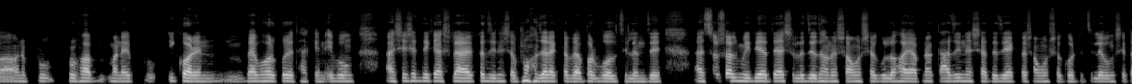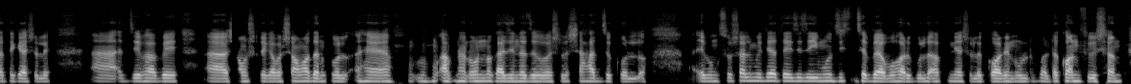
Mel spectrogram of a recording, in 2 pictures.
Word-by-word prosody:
মানে 145 -1 -3
প্র 155 - -11 0.3
প্রভাব 150 -1 +3 0.2
মানে 145 -1 +1 0.2
প্র - - -26 0.3
ই - - -7
করেন 140 -2 +6 0.4
ব্যবহার 150 +1 +4
করে 150 -1 +3
থাকেন। 140 0 -7
উম - - -7
এবং 145 0 0 0.4
আ - - +3
শেষের 160 0 -2
দিকে 155 0 +1
আসলে 155 - -2
আরেকটা 145 +2 +3
জিনিস 145 0 -2
আ - - -5
মজার 155 -2 +4
একটা 150 +1 -3
ব্যাপার 140 +2 +3
বলছিলেন 135 0 0
যে, 140 - +4 0.4
আ - - +3
সোশ্যাল 165 +1 +2
মিডিয়া 155 +1 +4
তে - - +2
আসলে 145 -1 -3
যে - - +6
ধরনের 145 -1 -1
সমস্যাগুলো 140 0 0
হয় 140 -1 +4
আপনার 150 +1 -4
কাজিন 150 +1 +1
এর - - -8
সাথে 145 -1 -1
যে 140 - +3
একটা 140 - -5
সমস্যা 140 0 -4
ঘটেছিলো 140 0 -6
এবং 140 - -3
সেটা 145 - -4
থেকে 145 0 -2
আসলে 145 0 -5 0.5
আ - - -3 0.3
যেভাবে 150 -1 +2 0.4
আ - - +2 0.2
সমস্যাটাকে 145 0 -2
আবার 140 +1 -1
সমাধান 145 -1 +3
করল 145 -1 0 0.2
হ্যাঁ। 145 -1 +3
আপ 135 - -8 0.3
হু - - -5 0.2
আপনার 155 0 -1
অন্য 150 0 0
কাজিনরা 145 0 +4
যেভাবে 145 0 +2
আসলে 145 0 -6
সাহায্য 145 -1 -1
করলো। 135 -1 -2 0.6
এবং 145 0 -1
সোশ্যাল 165 +2 0
মিডিয়া 165 +1 +4
তে - - -1
এই - - -2
যে 155 - +3
ইমোজিস 155 0 -2
যে 155 - +4
ব্যবহারগুলো 145 0 +3
আপনি 145 +1 -10
আসলে 140 0 -3
করেন 140 0 +5
উল্টোপাল্টা 145 0 -3
কনফিউশন 145 0 +2
145 Hz, 200 wpm, -23 LUFS, 140-150 Hz, 0.6 s, করেন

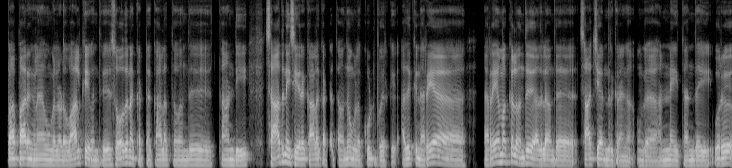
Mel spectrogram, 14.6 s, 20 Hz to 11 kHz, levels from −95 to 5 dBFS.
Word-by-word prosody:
இப்ப 105 - +4 0.2
பாருங்களேன் 100 -3 +3
உங்களோட 90 -1 +1
வாழ்க்கை 120 +5 +1
வந்து 90 0 -2 0.2
சோதன 120 +4 +2
கட்ட 95 -1 -4 0.2
காலத்த 95 0 -1 0.2
வந்து 90 +1 -1 0.6
தாண்டி, 95 -1 +1 0.6
சாதனை 135 +7 +3
செய்ற 110 -4 +3
காலகட்டத்த 95 -1 -1
வந்து 100 +4 0
உங்கள 95 -4 +1
கூட்டு 105 0 -1
போயிருக்கு. 90 0 -3 0.2
அதுக்கு 110 +2 0
நெறைய 110 +8 +2 1.0
அ - - -1
நெறைய 115 +8 +1
மக்கள் 145 +1 +1
வந்து 115 +2 +2 0.2
அதுல 95 +1 +3
அந்த 90 0 -1 0.5
சாட்சியா 105 +1 +1
இருந்திருக்குறாங்க. 90 -3 -2 0.2
உங்க 90 -1 -2 0.3
அன்னை, 95 +1 0 0.2
தந்தை 90 0 0 0.3
ஒரு 110 +1 +3
95 Hz, 125 wpm, -23 LUFS, 95-110 Hz, 1.0 s, இப்ப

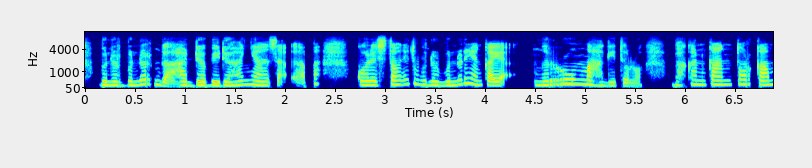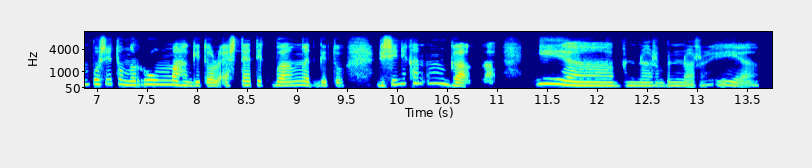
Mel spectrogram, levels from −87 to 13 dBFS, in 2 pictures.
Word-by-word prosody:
bener-bener 215 +4 0
nggak - - +2 0.2
ada 210 +4 +3
bedanya 215 +4 +1
sa - - 0
eee, - - -6
apa, - - -5 0.4
College 225 -1 +5
Town 250 0 +3
itu 280 0 -4
bener-bener 215 +2 -2
yang 255 -5 -1
kayak 210 - +6 0.3
ngerumah 260 +3 +2
gitu 195 -2 -4
loh, - - -9 0.3
bahkan 260 -2 -3
kantor 255 +2 +1
kampus 260 +3 +2
itu 280 - -8
ngerumah 250 -1 +1
gitu 195 -2 0
loh, - - -2
estetik 220 +1 +2
banget 210 +1 +1
gitu. 175 - -7 0.3
Di 195 - +1
sini 255 +7 +6
kan 320 -1 -5
enggak, 315 -4 +2
Kak. - - -7 0.4
Iya, 285 -5 +3 0.5
benar 190 -1 -6
benar, 190 0 -7 0.2
iya. 210 -3 -7
230 Hz, 155 wpm, -26 LUFS, 210-260 Hz, 0.5 s, kayak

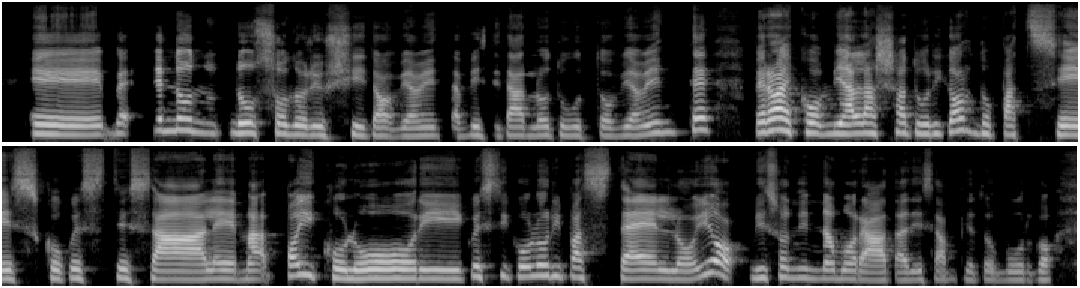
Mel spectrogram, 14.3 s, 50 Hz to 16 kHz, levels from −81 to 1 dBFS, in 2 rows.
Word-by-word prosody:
e 195 -2 +3
beh 220 +9 -6
e 280 - +2
non 270 -5 -1
non 225 -1 +2
sono 205 -3 -2
riuscita 185 -1 -4
ovviamente 165 +1 -6
a - - -8
visitarlo 175 0 -5
tutto 175 -1 -11
ovviamente, 230 - -3 0.2
però 245 +5 +7
ecco 235 -6 +4
mi 210 +1 -2
ha 205 - +7
lasciato 220 +1 0
un 210 - -1
ricordo 220 0 -2
pazzesco 190 -1 -2
queste 200 +1 -5
sale, 175 0 +5
ma 180 +1 0
poi 255 +2 +1
i - - -6
colori, 195 -1 +2
questi 235 +4 -5
colori 240 +2 -2
pastello, 190 -5 +1
io 295 +9 +1
mi 205 0 -5
sono 210 0 -6
innamorata 180 -4 -1
di 170 +2 -10
San 180 - -10
Pietroburgo 165 -1 -12
195 Hz, 150 wpm, -24 LUFS, 180-220 Hz, 0.2 s, però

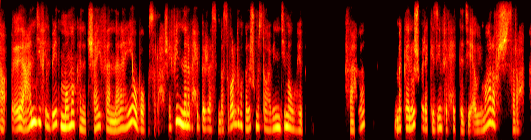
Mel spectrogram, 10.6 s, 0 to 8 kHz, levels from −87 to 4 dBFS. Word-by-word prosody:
آه، - - 0
آآ - - +3
عندي 270 +2 +6
في 235 - -3
البيت 215 +4 -2
ماما 195 +4 +5
كانت 155 -9 -7
شايفة 185 0 0
إن 140 -1 -1
أنا 165 +5 -2
هي 240 +9 +1
وبابا 175 - 0
الصراحة - - -7
شايفين 205 +10 +2
إن 250 -4 +9
أنا 215 -1 +4
باحب 200 0 -6
الرسم 165 -3 -5
بس 145 - -10
برضه 225 +5 0
ما 220 - -3
كانوش 170 +1 -4
مستوعبين 170 -4 -5
إن 190 - +3
دي 205 +3 -2
موهبة 155 -8 -2 0.8
فاهمة، - - -6 0.6
ما 165 - -3
كانوش 180 +5 +1
مركّزين 160 0 -5
في 180 - -8
الحتّه 165 -5 -8
دي 125 - -4
أوي 135 +2 -6
ما 185 - -4
أعرفش 255 -3 +4
الصراحة، - - -8
185 Hz, 210 wpm, -23 LUFS, 160-220 Hz, 0.8 s, إن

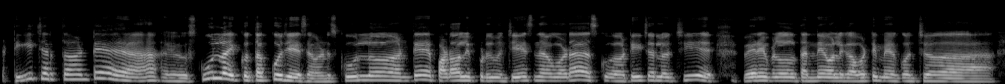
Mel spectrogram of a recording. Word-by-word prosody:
టీచర్‌తో 240 +4 -3
అంటే, 230 +5 -4 0.3
అహా! 165 0 0 0.2
అయ్యో! 150 -1 -3 0.2
స్కూల్లో 265 - +3
ఎక్కువ 200 -2 -1
తక్కువ 185 +5 +3
చేసేవాడిని. 145 -4 +1
స్కూల్లో 190 +5 0 0.2
అంటే 175 +4 -2 0.2
పడవలిప్పుడు 175 0 +1 0.2
చేసినా 180 +1 0
గూడా, 170 +3 +1 0.2
స్కు 175 0 -9 0.2
టీచర్లొచ్చి 180 0 -2 0.6
వేరే 175 +2 +4
పిల్లల్ని 170 -1 0
తన్నేవాళ్ళు 160 0 +1
కాబట్టి, 155 +4 0
మేము 155 -2 -2
కొంచెం 150 0 -2 0.2
ఆహ్, 135 -1 -2
170 Hz, 130 wpm, -23 LUFS, 160-190 Hz, 0.6 s, వేరే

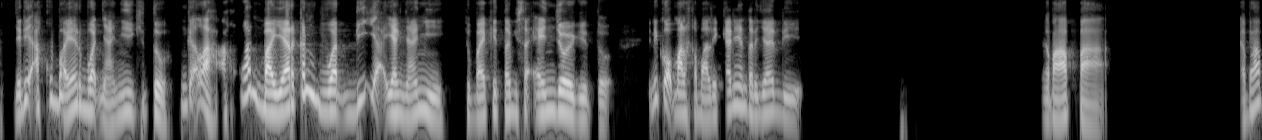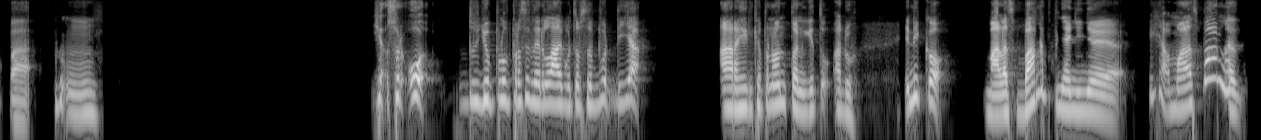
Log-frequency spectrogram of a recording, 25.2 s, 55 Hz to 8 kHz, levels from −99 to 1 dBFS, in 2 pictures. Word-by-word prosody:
jadi - - -1
aku 235 - -4
bayar 170 - +1
buat 165 -3 0
nyanyi 135 +9 -5
gitu? 135 -4 -3 0.2
Nggak 210 +4 -3
lah, - - +6
aku - - -8
kan - - +2
bayar 150 +2 +9
kan 285 +2 +4
buat 155 - +3
dia 220 - -3
yang 140 -1 +2
nyanyi 130 -4 -3 0.2
supaya 125 +1 0
kita 145 +1 -4
bisa 145 -1 -6
enjoy 145 0 +3
gitu, 115 -3 -8 0.4
ini - - -11
kok - - +3
malah 145 -1 +5
kebalikannya 130 +9 -3
yang 175 - -5
terjadi. 140 -4 -5 2.4
Nggak - - -9
apa-apa. - - 0 1.4
Nggak - - -10
apa-apa, 115 -2 -5 0.2
mhm. 145 -5 -7 2.7
Ya - - -5
ser - - -2
o - - +6 0.3
tujuh 215 +3 -1
puluh 225 +1 -2
persen 220 +2 -3
dari 205 -1 +1
lagu 195 -2 +5
tersebut, 190 +4 -5
dia 205 +4 -1 0.8
arahin 170 0 +4
ke 165 - -6
penonton 185 -3 +1
gitu, 160 +1 -6
aduh 150 -4 -4 0.5
ini - - +1
kok - - 0 0.4
males 145 0 +6
banget 175 - +5
penyanyinya 155 -3 +1
ya, 130 -3 +1 0.3
iya 270 - -6
males 170 +4 +1
banget. 470 -1 +1
155 Hz, 135 wpm, -24 LUFS, 140-190 Hz, 2.7 s, bayar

